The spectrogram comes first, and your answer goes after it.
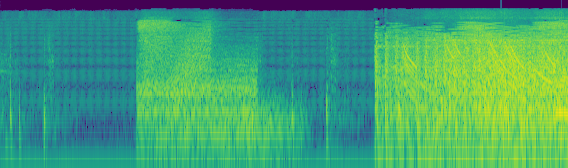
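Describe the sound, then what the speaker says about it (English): Miniguns in Unreal Tournament, a couple of short spinning bursts followed by a longer, louder stream of rapid fire after brief silent gaps and faint clicks. "First firefight with the miniguns."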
